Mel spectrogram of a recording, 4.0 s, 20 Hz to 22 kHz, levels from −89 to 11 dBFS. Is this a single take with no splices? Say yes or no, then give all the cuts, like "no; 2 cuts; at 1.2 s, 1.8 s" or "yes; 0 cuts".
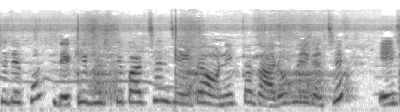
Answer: yes; 0 cuts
